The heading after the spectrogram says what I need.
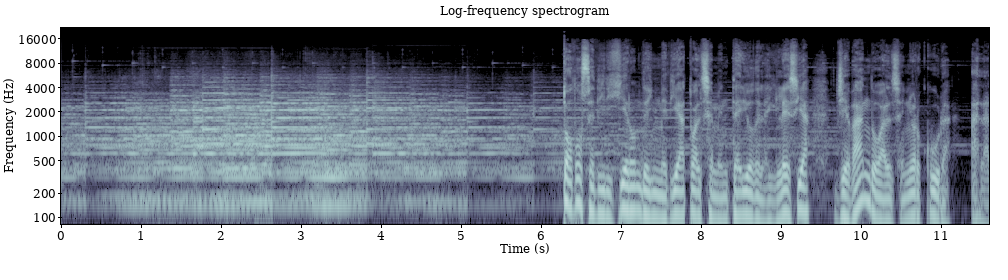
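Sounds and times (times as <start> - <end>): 
church bell ringing frantically: 0.0 - 11.5
speech: 6.3 - 11.5.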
